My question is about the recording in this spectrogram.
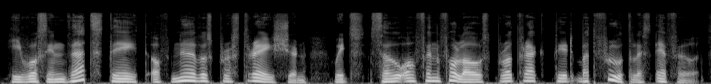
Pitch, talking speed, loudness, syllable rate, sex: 130 Hz, 135 wpm, -18 LUFS, 4.0 syllables/s, male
